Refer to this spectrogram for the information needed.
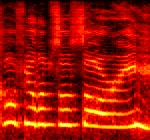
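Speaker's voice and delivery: very high, very loud sob, with sorry stretched. Voicing a character who unlatches a door and apologizes: crying while apologizing. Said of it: "she's crying and she's just like".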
